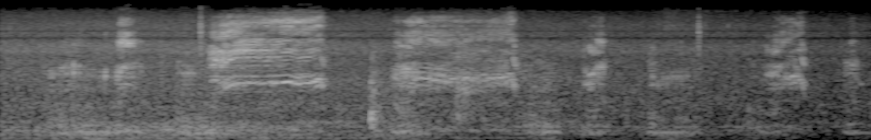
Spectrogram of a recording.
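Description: A sow and piglets grunting as they root around, with one short high squeal about a second in.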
